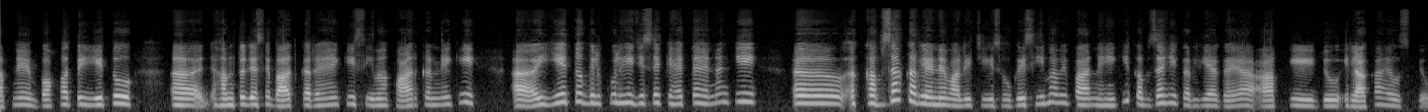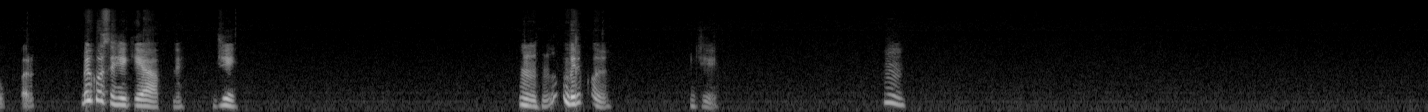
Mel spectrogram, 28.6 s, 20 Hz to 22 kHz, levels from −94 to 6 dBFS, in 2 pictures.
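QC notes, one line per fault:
Nothing stood out on listening to the recording.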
